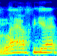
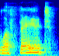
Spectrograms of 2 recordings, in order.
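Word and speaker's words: Lafayette: Bowl yes it's in lafette and it is pronounced lafette not lafat or the fight and duck d lisana attack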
